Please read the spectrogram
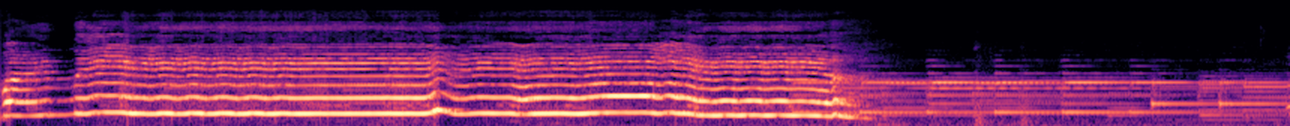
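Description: A woman's voice holds one long sung note for about five seconds over a piano backing track. Near the end the voice stops and the piano backing plays on alone.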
